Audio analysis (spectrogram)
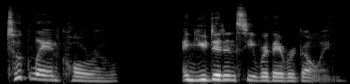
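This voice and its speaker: A woman's voice: on the low side, unhurried, a little mellow, close to an everyday voice. An actress playing a tough, sardonic underworld boss who narrates her own story bluntly in an audio drama. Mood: tough, wry. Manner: blunt, wry. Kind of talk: first-person dramatic narration and acting.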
